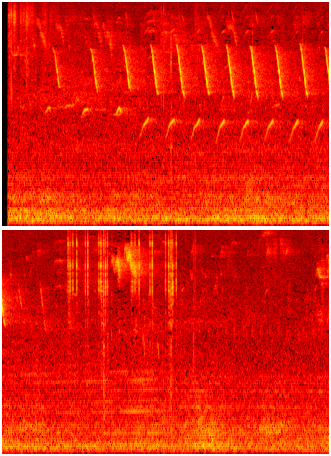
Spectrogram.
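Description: Eastern towhee gives a run of about ten high, quick down-slurred notes, roughly three a second, over steady low rumbling background noise with a few scratchy clicks afterward.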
